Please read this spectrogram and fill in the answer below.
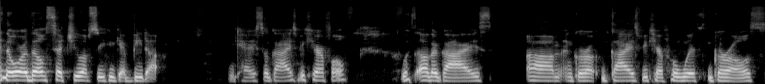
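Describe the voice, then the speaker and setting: A dark, mellow tone at a fairly quick pace with fairly even intonation. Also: woman, fairly low pitch for a woman. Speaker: livestream host. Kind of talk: livestream talk. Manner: fast.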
